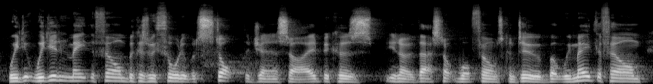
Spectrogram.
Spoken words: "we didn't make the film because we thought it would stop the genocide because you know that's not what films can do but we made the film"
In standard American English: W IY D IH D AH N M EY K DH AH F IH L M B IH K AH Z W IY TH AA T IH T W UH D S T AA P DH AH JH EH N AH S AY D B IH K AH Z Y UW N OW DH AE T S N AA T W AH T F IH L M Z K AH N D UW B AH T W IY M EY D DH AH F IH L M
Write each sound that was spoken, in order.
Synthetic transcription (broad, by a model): W IY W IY D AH N M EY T DH AH F IH L M B IH K AH Z W IY TH AA T IH T W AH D S T AA P DH AH JH EH N AH S AY D B IH K AH Z Y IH N OW DH AE T S N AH T W AH T F IH L M Z K AH N D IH B AH T W IY M EY D DH AH F IH L M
